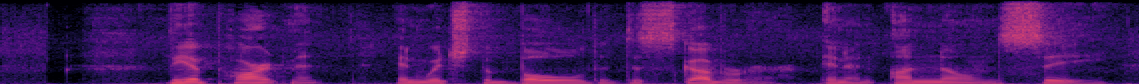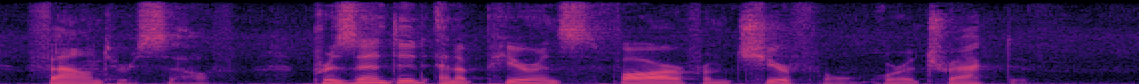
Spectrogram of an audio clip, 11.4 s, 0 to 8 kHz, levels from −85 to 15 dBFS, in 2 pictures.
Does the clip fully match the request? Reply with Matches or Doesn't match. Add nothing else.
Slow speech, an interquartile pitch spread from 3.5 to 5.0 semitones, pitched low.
Matches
